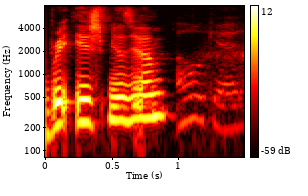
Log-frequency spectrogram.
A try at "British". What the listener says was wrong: British Museum. Yeah, without the T. Pronounce it like that.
